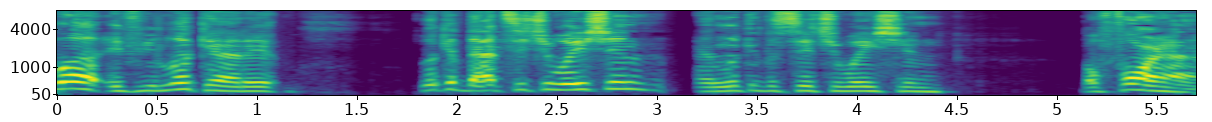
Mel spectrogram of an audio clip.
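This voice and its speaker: Speaking at a moderate pace with long, frequent pauses, a man with a high voice uses lively intonation and big swings in loudness, recorded dry and close with no echo. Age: 20s. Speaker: podcast guest, protester. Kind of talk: casual podcast discussion.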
